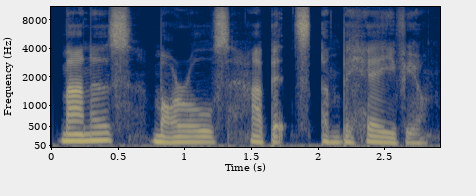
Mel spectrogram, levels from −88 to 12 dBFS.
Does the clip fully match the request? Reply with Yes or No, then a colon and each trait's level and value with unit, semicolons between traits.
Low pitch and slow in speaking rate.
Yes: low, 130 Hz; slow, 105 wpm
